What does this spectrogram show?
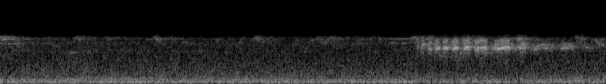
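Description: A bird calling: a faint chirp at the start, then about four seconds in a rapid run of high chirps lasting about a second, over a steady low background rumble.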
